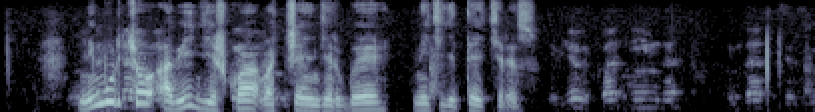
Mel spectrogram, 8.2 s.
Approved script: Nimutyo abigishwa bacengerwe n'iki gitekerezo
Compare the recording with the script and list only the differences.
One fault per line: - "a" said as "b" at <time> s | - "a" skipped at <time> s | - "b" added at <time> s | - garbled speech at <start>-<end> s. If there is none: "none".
none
